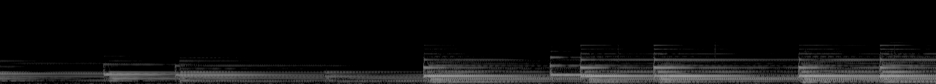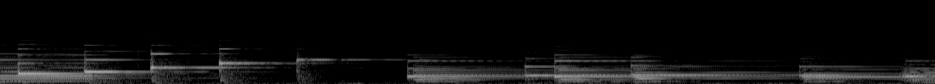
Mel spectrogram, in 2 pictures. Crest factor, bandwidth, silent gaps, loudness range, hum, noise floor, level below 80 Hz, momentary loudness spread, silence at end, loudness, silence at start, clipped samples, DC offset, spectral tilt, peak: 16 dB; 3.2 kHz; none; 9 LU; none; -59 dBFS; -68 dBFS; 19 LU; 0 s; -36 LUFS; 0 s; under 0.1%; under 0.1%; -10 dB/octave; -20 dBFS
